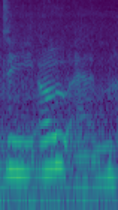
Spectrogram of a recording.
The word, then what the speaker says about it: de: teacher yeah but in in Swedish the pronoun D yeah yeah for they that is spelled D E yes but everyone says m d o m right Dom oh Dom oh oh and also for them D that's also said D yes and this is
